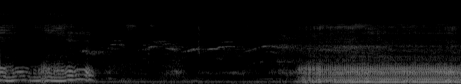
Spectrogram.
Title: snoring frenchie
